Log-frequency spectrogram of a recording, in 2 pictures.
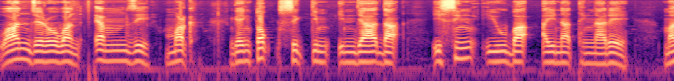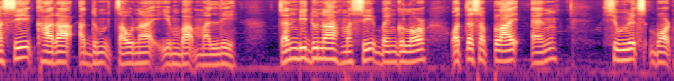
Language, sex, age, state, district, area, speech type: Manipuri, male, 18-30, Manipur, Kangpokpi, urban, read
